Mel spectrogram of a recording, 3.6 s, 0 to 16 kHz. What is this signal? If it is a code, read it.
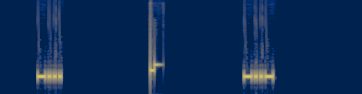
Morse code, heard as a keyed tone, about 45 wpm, 700 Hz. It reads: B X
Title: Single Letter-Number 45wpm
